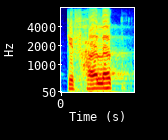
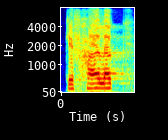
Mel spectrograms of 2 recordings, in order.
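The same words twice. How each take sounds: First: It is said in reduced Egyptian colloquial form. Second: It is said in reduced Egyptian colloquial form.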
